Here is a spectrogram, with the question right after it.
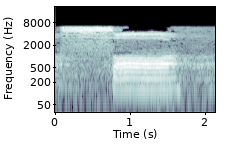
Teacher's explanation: sod itu bisa kita katakan sin yang punya sifat isti'la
